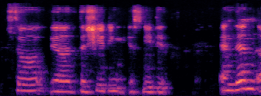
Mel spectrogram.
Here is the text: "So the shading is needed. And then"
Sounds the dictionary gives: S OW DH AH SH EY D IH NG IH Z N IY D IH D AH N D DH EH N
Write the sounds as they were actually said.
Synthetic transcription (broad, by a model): S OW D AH SH EY D IH NG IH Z N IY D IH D AH N D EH N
